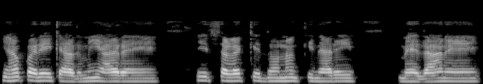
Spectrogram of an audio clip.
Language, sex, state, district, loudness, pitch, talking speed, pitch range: Hindi, male, Bihar, Lakhisarai, -18 LUFS, 150 Hz, 175 wpm, 140-170 Hz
